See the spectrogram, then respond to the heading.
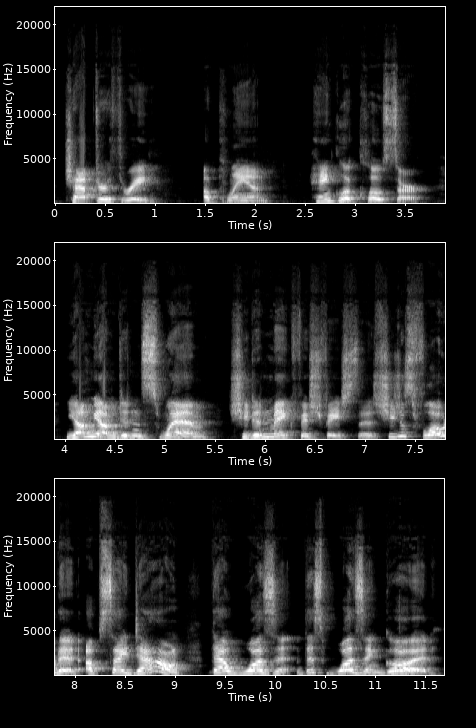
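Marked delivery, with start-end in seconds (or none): none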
